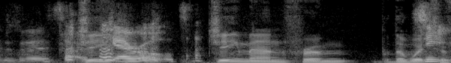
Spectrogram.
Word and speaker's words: Geralt: And then last bit of news, and I'm going to pronounce his name wrong. Rebecca told me how to say it. Geralt. Geralt.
